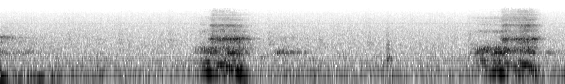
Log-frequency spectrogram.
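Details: Father snoring during sleep at midnight: two loud rattling snores about six seconds apart, separated by quieter breathing, in a quiet room; ordinary snoring.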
